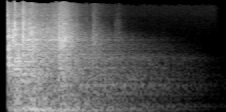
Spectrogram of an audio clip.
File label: Puzzle Switch Activate; Missions; Raid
